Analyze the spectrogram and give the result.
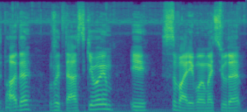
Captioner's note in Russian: шепотом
